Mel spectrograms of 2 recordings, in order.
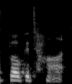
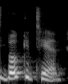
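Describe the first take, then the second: First: Bo-Katan ending in a long open "tahn"; Bo-Katan with a broad "ah" in the final syllable; old mispronunciation of the name. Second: Bo-Katan ending in a flat "tan", rhyming with "can"; Bo-Katan, last syllable like "tan"; proper pronunciation of the name. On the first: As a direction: say Bo-Katan with the last syllable rhyming with "on". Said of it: "cannot get past the name". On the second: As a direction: say Bo-Katan with the short "a" of "man" at the end. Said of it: "proper pronunciation of names". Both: Shown as a demonstration.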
